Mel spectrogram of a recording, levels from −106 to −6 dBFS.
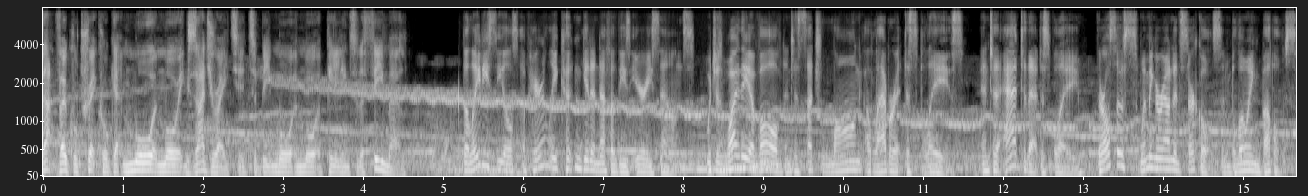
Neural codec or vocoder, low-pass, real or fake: none; 7.2 kHz; real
